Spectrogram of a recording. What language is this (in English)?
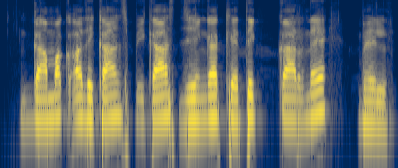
Maithili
